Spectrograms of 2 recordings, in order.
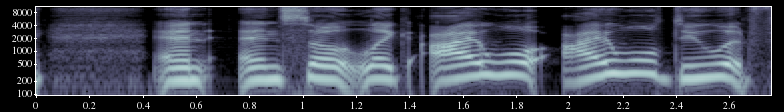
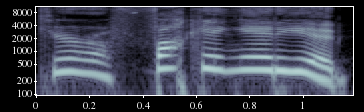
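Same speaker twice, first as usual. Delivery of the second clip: retold yell; 9 semitones higher than usual. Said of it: "he yelled at me".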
